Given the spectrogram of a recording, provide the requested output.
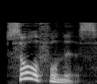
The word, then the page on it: soulfulness: British English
